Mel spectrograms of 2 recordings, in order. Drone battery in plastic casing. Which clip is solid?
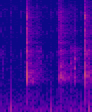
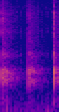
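The second.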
